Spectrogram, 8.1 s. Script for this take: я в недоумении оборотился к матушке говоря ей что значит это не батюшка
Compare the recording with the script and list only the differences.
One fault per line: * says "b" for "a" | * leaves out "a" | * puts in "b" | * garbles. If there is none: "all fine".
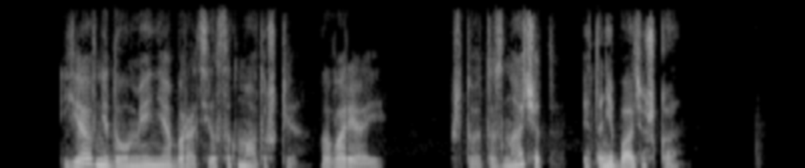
* puts in "это"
